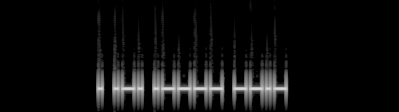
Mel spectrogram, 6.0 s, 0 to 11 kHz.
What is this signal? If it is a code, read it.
Morse code, heard as a keyed tone, about 20 wpm, 700 Hz. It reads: ER1Q
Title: DXCC-100 Call Signs - 4 Characters - 20wpm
